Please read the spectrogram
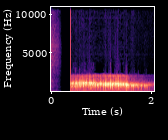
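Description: A short electronic outro sound effect: a steady, buzzy, filtered synthesizer sound that starts suddenly about half a second in, holds at one level for about a second and a half, and cuts off abruptly.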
